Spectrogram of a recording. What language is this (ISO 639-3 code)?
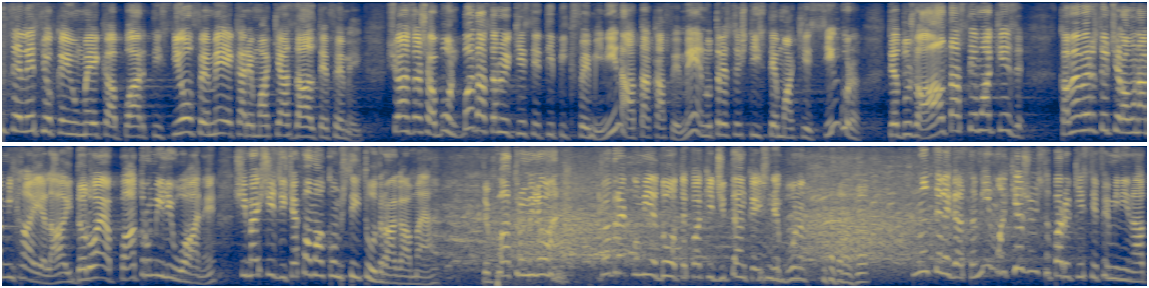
ron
